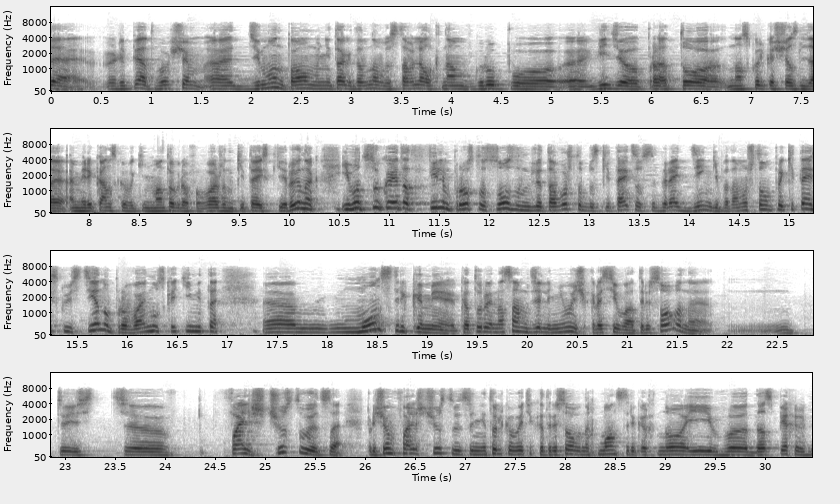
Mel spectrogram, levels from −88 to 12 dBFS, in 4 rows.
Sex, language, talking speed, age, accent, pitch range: male, Russian, 150 wpm, 20-39, native, 135-170 Hz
